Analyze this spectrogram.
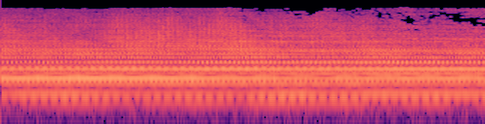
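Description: Diesel locomotive's air horn sounding one long, steady blast, several notes at once forming a chord.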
